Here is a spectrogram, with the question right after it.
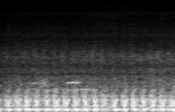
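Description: A motorcycle engine revving hard and steady up close, loud and continuous with a rhythmic pulsing throb.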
